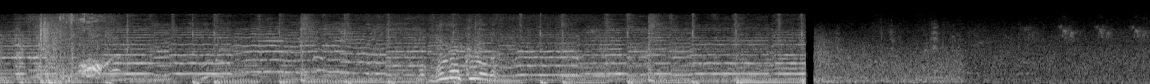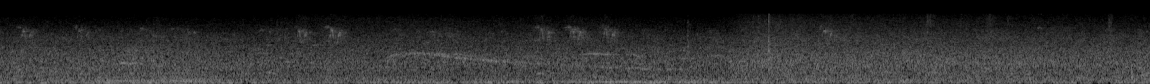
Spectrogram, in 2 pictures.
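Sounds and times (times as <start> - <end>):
small birds chirping: 8.7 - 20.2
background hiss: 9.7 - 23.0.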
